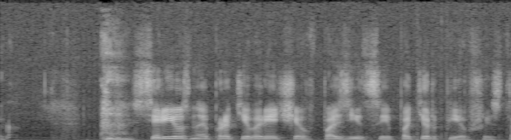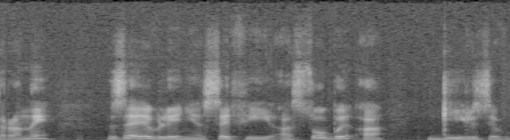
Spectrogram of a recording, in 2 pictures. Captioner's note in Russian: откашливается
